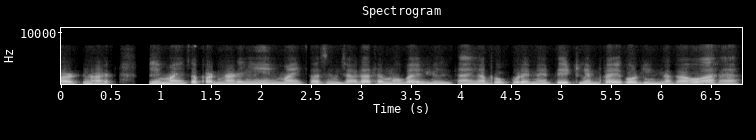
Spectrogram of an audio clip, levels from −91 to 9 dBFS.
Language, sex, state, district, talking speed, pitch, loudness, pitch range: Hindi, male, Chandigarh, Chandigarh, 210 wpm, 105 Hz, -21 LUFS, 105-110 Hz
